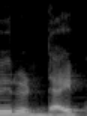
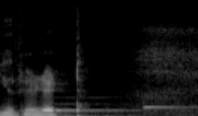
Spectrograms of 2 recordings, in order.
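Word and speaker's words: erudite: इरियोडिट, इसको इरियोडाइट नहीं पढ़िएगा, पर सही प्रोनाउंसिएशन इसका होता है यूरिडिट।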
